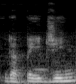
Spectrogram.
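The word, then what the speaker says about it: Beijing: Theoretically, an example where it doesn't work out like "Paris" or "Peking" which are actually "Paris" & "Běijīng" . Sometimes one doesn't know any better- for example, "Feng shui" isn't pronounced "Feng shui" but "Fēng Shuǐ" .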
